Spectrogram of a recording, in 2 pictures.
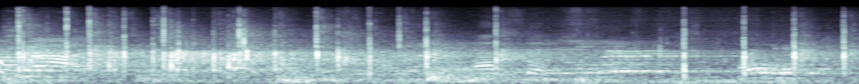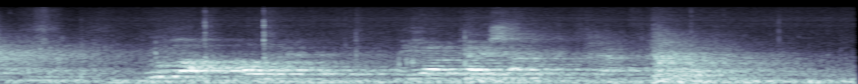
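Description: Indistinct voices of players talking and calling out, echoing around a gymnasium, with scattered sharp taps through the first half.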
